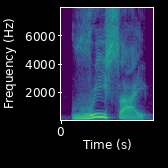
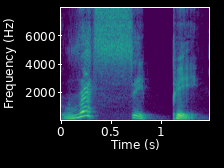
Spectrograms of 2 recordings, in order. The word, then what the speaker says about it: recipe: time um for example I hear a lot of people say Reye or reip or re you know whatever weird pronunciation of this word but if you look at the transcript you can see that it's recipe recipe recipe and you wouldn't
